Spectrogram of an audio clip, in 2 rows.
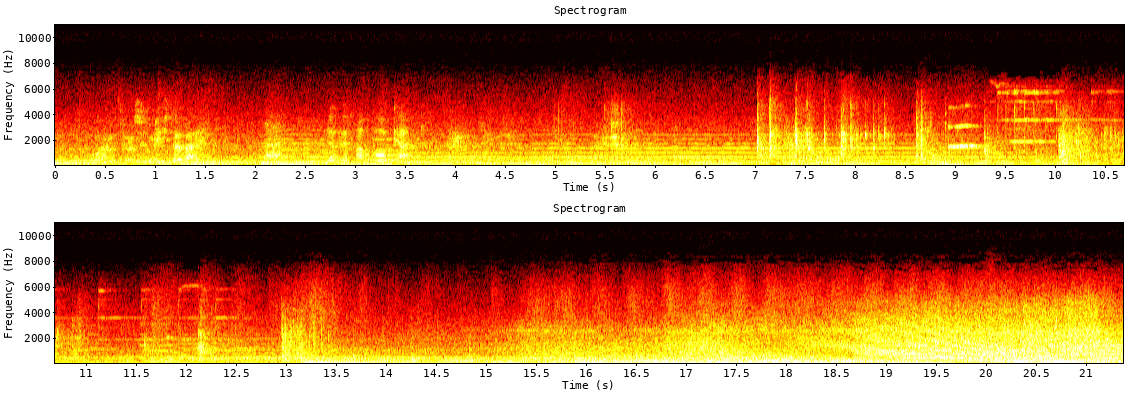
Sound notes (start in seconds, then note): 0.2 speaking in German; 6.8 key rattles in lock; 7.0 door opens; 10.4 ominous music; 12.9 door closes; 14.4 aircraft roars overhead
